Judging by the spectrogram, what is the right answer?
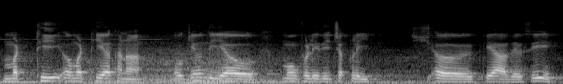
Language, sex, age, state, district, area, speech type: Dogri, male, 18-30, Jammu and Kashmir, Samba, rural, spontaneous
